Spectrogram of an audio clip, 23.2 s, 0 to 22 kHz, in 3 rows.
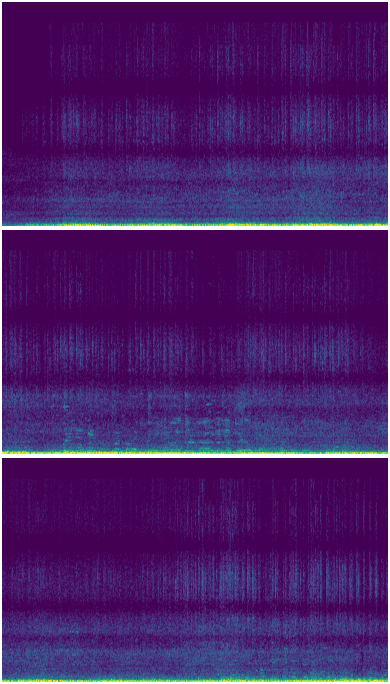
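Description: An LS-swapped Chevrolet C1500 truck with a 3-inch exhaust rumbles deep and loud up close, holding a steady throaty idle with revving swells, faint voices now and then beneath the engine.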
